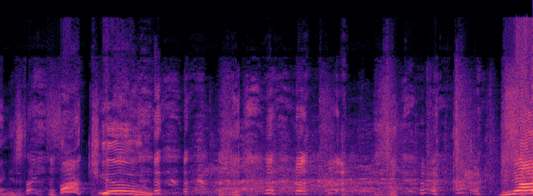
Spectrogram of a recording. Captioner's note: laughter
